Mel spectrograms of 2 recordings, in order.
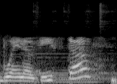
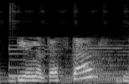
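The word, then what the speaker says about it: Buena Vista: Denver trait which is correcting people when they mispronounce buav Vista I have uh been in many heated arguments with people who insist on pronouncing in it bua Vista or some variation of that but I believe that if the locals tell us that it's buav Vista then we should honor and respect that so I do but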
